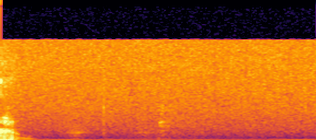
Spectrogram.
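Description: The tail of a man's word, then quiet studio room tone with a steady low electrical hum.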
